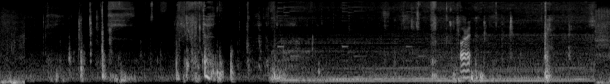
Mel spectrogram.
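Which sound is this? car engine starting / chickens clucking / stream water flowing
car engine starting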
